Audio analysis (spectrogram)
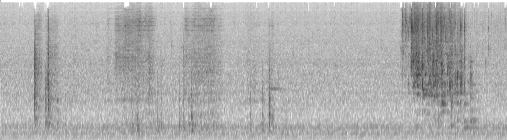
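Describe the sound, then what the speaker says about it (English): Warm water is poured into a bowl for bread dough, heard as faint splashes and trickles with a louder rushing pour near the end, over steady room hum. "let's go ahead and add the water"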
